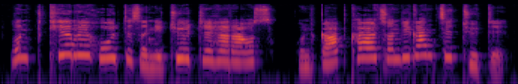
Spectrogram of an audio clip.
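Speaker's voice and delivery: ordinary delivery, nothing marked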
